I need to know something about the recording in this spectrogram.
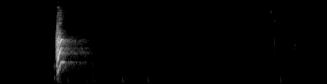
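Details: Vocal tic in a girl with Tourette syndrome during a late-night livestream: a single sharp, loud bark-like vocal burst, then silence.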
